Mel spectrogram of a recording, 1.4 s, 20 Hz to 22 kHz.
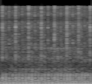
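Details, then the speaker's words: Nissan Silvia with FJ20ET turbo four, cold start, fuel pressure just lowered: steady low chug with faintly uneven beat; idle air control valve adapted from an 80s BMW makes cold idle a bit irregular. "80s bmw that they had to adapt to it so that's why she idol's a little funny when she's cold"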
